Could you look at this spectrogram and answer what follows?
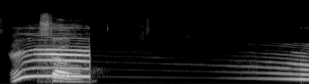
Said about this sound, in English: And then for the, I think, third or fourth time in a flag on the play history, somebody cut on the siren. It is a double flag alert.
